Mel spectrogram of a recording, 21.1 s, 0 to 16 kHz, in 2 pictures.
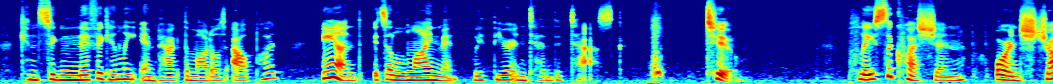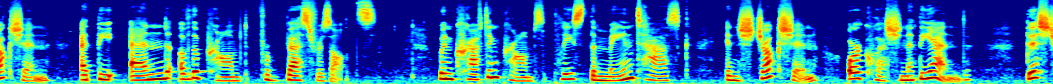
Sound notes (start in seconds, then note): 6.5 transition whooshing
